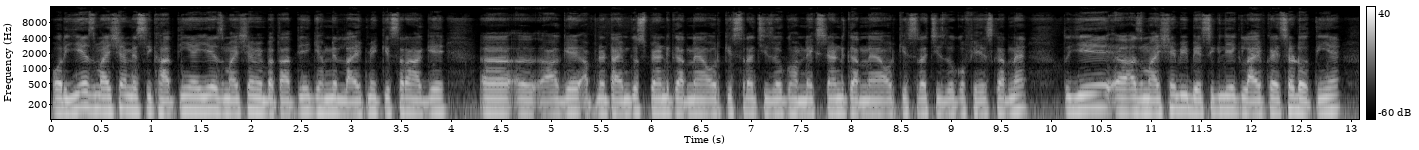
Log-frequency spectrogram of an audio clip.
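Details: Adult man speaking Hindi-Urdu; typical adult speech.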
